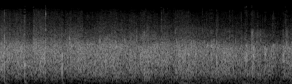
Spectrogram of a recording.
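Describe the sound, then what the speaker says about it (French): A television studio audience claps in a continuous, even round of applause that fills the whole three seconds at steady strength. "Applaudissements, mesdames, messieurs"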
